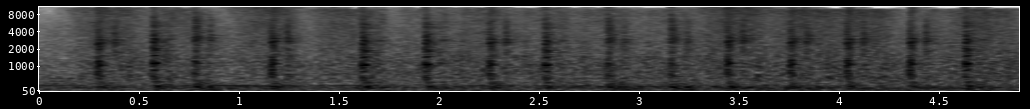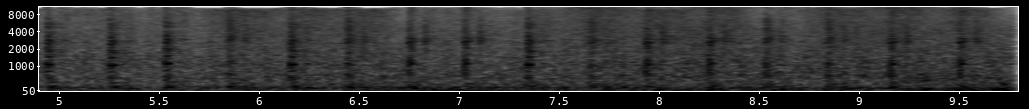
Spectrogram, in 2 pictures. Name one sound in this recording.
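Hands and feet clank on a metal ladder while climbing.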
